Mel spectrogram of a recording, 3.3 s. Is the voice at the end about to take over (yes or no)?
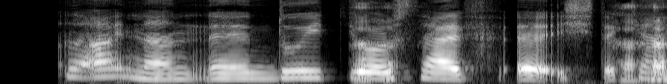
yes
